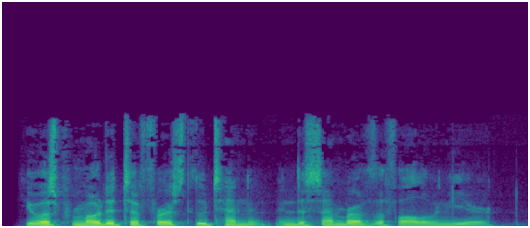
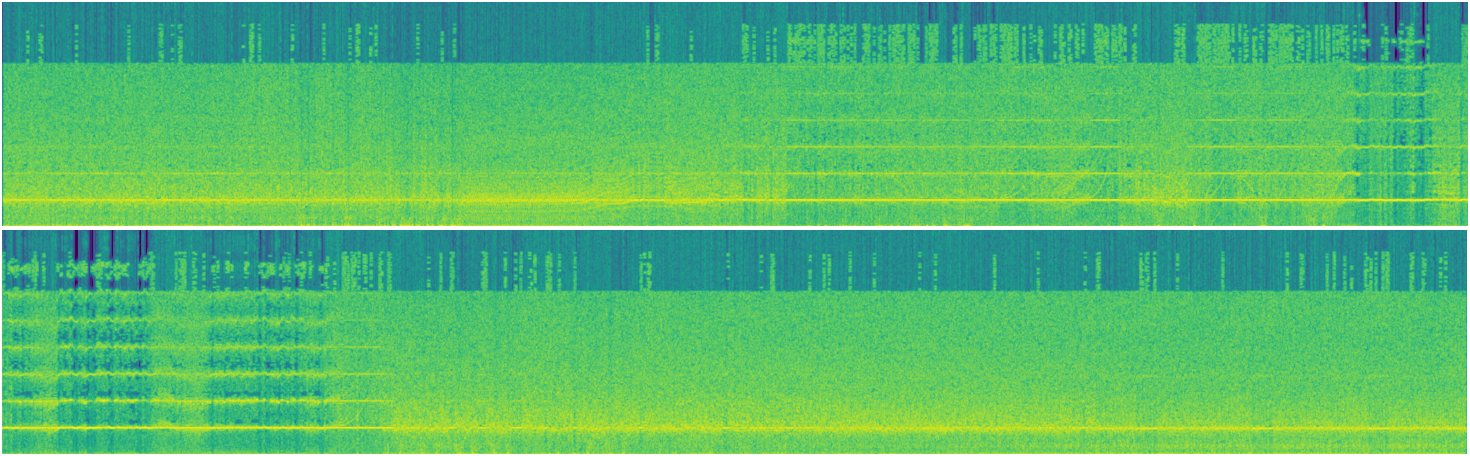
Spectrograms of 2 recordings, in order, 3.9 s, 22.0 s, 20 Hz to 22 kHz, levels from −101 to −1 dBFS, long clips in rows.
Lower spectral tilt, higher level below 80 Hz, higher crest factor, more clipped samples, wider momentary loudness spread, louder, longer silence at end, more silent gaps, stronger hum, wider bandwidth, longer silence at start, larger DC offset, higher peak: first, -7 dB/octave vs -0.5 dB/octave; second, -66 dBFS vs -18 dBFS; first, 18 dB vs 4 dB; second, under 0.1% vs 4%; first, 10 LU vs 1 LU; second, -26 LUFS vs -1 LUFS; first, 0.25 s vs 0 s; neither; neither; second, 11 kHz vs over 20 kHz; first, 0.2 s vs 0 s; second, under 0.1% vs 3%; second, -8 dBFS vs 0 dBFS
